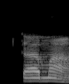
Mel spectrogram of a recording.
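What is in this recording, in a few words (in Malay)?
"kama", Malay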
